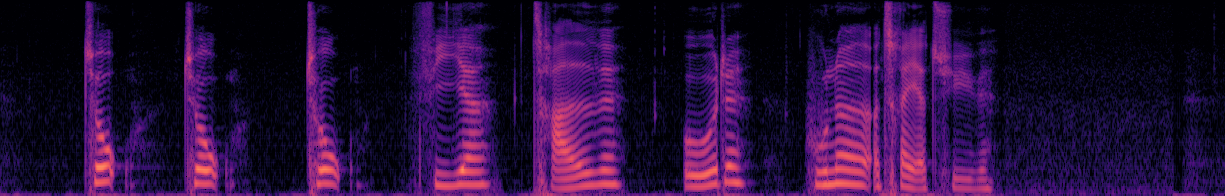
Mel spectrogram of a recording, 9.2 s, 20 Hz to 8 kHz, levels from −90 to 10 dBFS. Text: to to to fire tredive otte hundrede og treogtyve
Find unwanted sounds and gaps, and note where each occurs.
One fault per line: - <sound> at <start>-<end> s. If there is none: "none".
none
